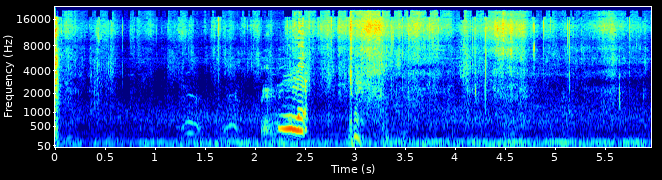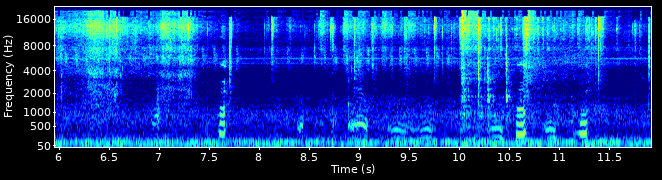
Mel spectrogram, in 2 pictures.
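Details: Goat; rutting call; vocalizing during the rut, the breeding season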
